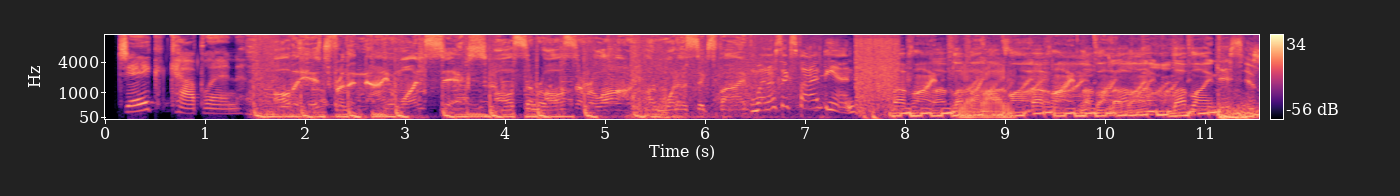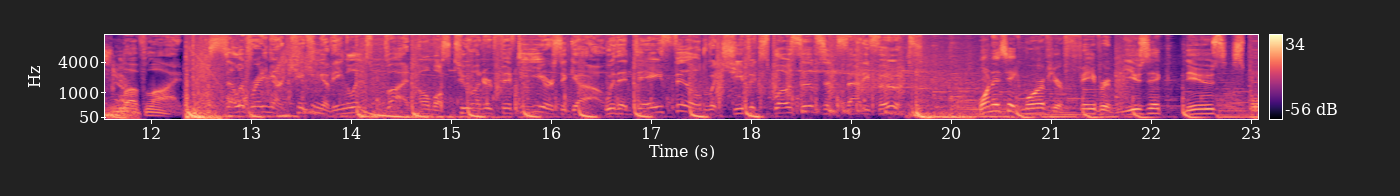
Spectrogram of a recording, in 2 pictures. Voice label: radio imaging

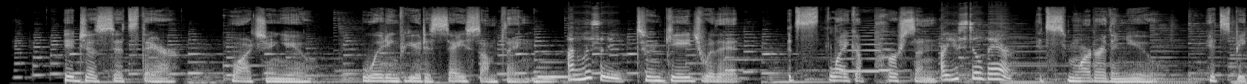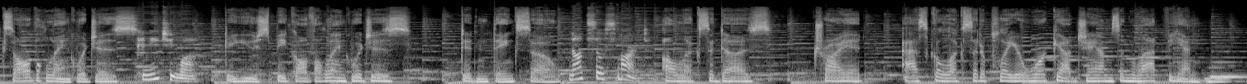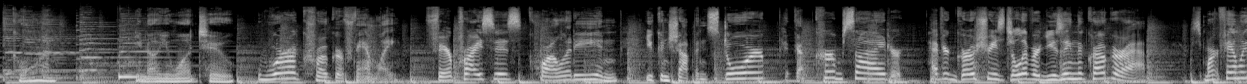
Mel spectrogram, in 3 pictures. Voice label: Commercial

